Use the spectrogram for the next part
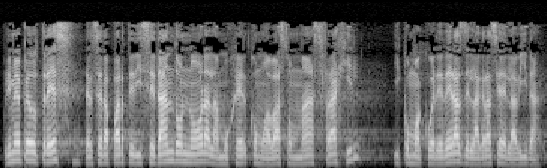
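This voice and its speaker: A man's voice: on the high side, brisk. A man preaching a sermon to married men, asking rhetorical questions in a conversational way. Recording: dull reverberant hall recording.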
